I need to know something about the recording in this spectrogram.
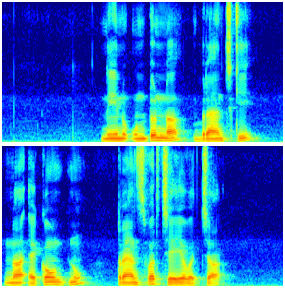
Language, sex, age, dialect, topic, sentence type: Telugu, male, 18-24, Utterandhra, banking, question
